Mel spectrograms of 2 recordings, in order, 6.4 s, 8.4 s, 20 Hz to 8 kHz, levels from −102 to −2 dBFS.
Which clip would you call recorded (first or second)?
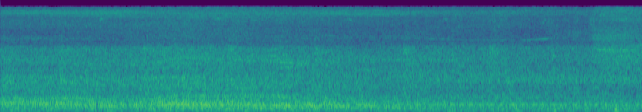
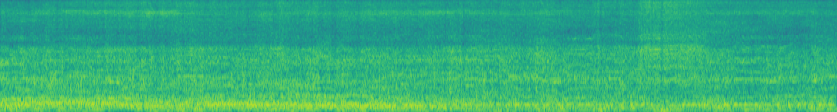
first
